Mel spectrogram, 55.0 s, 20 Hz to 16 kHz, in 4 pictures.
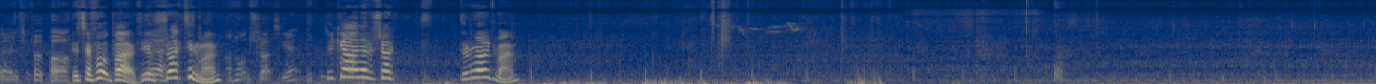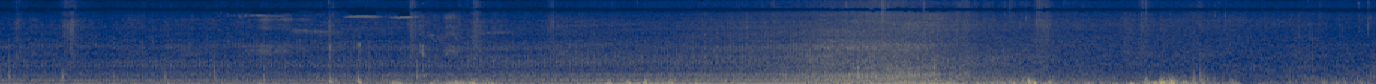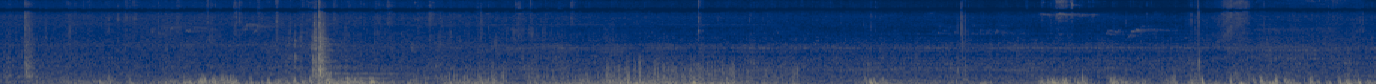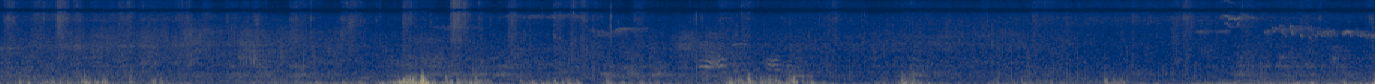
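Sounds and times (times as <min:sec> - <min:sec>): car engine running: 0:07.5 - 0:25.5
car passing by: 0:12.3 - 0:26.1.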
